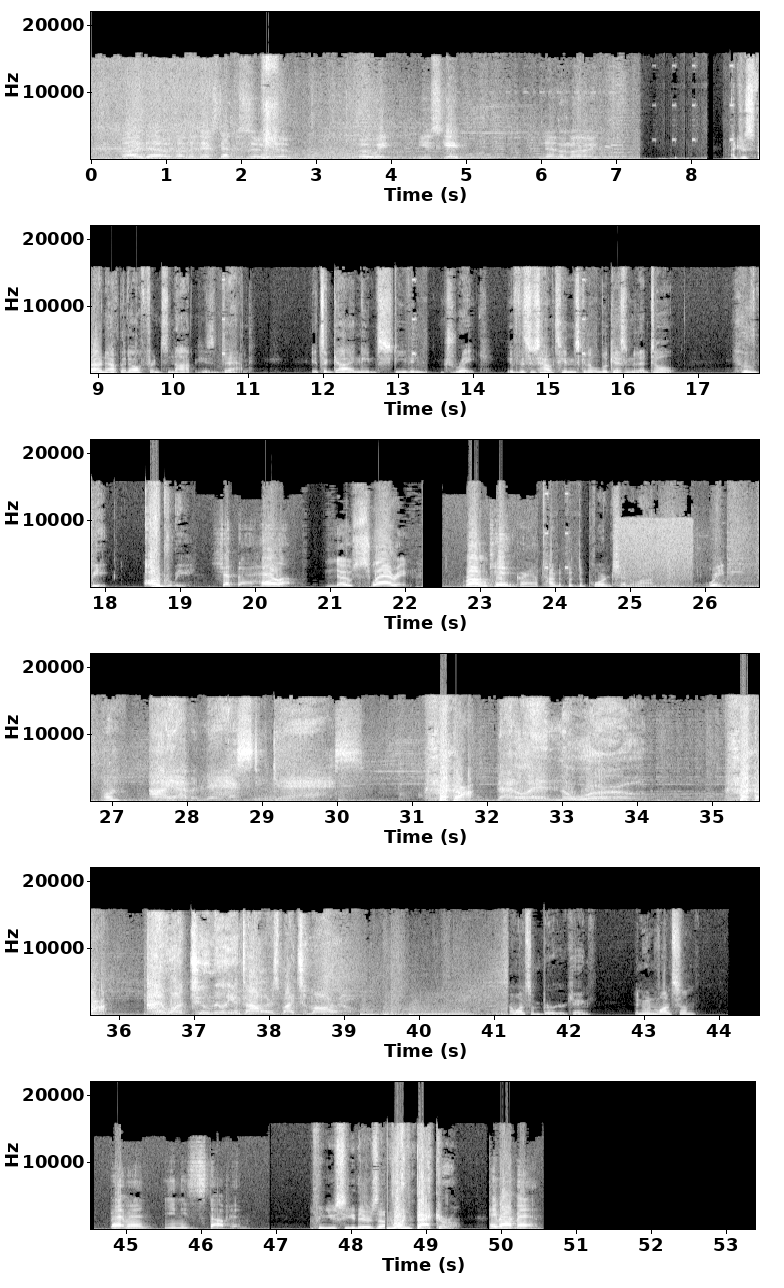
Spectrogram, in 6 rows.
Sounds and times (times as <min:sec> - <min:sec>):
Music: 0:00.0 - 0:07.4, 0:26.2 - 0:41.2
Conversation: 0:00.4 - 0:07.3, 0:08.2 - 0:40.4, 0:41.2 - 0:50.6.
